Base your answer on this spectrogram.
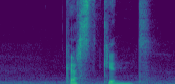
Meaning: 1. baby Jezus 2. a child born on Christmas (Eve or Day)
- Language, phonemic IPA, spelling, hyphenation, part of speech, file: Dutch, /ˈkɛrst.kɪnt/, kerstkind, kerst‧kind, noun, Nl-kerstkind.ogg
